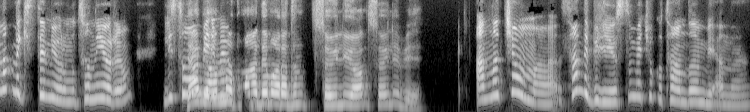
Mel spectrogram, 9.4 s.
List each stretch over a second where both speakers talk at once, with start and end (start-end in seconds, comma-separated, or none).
none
